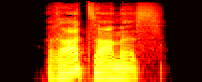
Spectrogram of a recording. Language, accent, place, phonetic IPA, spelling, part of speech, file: German, Germany, Berlin, [ˈʁaːtz̥aːməs], ratsames, adjective, De-ratsames.ogg
- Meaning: strong/mixed nominative/accusative neuter singular of ratsam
